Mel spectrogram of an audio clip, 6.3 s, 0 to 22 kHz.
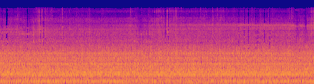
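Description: Metal lathe running steadily while a 5/8-inch twist drill is fed into the end of the spinning bar: a continuous machine hum with several steady tones, unbroken throughout.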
